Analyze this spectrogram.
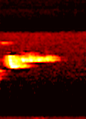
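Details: Nightingale singing in a forest: one short, bright whistled note near the top of the range that slides and fades within under a second, over a steady low hum.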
